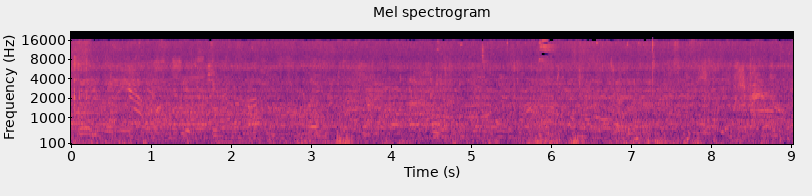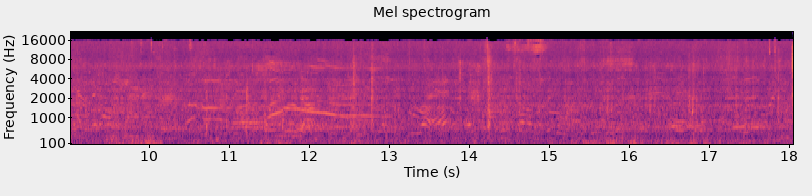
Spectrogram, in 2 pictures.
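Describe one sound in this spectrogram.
A horse's hooves thud on grass as it canters.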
